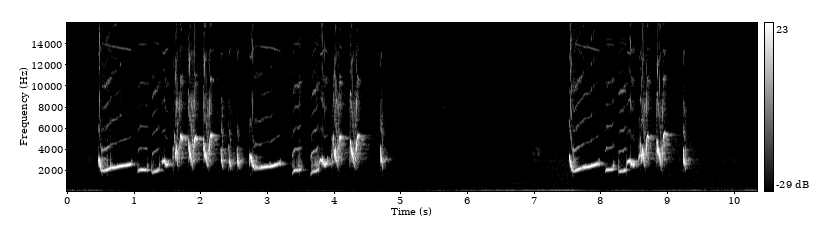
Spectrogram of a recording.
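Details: Ngeplong-style orange-headed thrush song, used to get other birds singing: two long phrases of rapid, tumbling whistled notes with sharp upslurs, then a short third phrase after a quiet stretch with low hum.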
